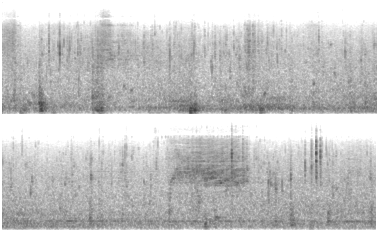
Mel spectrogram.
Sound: water flowing; reel cranking

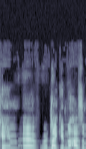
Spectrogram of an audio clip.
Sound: speaking foreign language

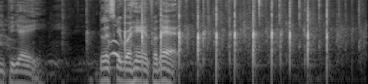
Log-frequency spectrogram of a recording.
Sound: applause

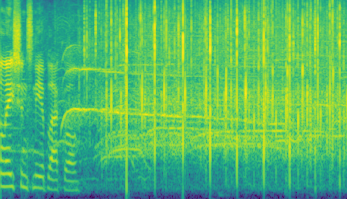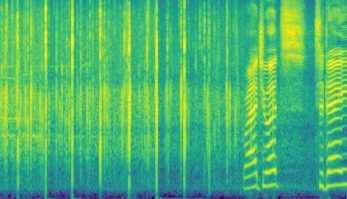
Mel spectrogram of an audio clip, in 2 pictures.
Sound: applause

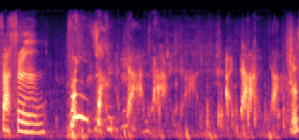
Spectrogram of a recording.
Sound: jabbering

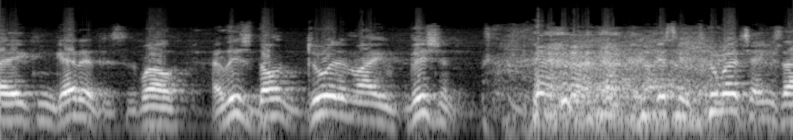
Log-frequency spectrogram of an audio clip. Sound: laughter

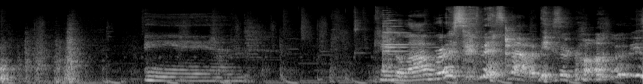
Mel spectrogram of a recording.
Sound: laughs

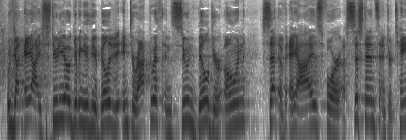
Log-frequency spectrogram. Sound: cheering

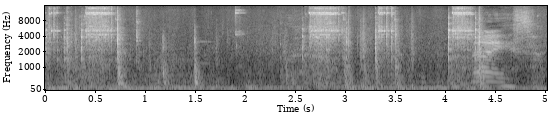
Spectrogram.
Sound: pulley ratcheting

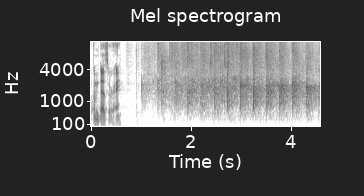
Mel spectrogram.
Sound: audience applauds

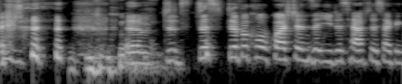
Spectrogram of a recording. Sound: laugh

